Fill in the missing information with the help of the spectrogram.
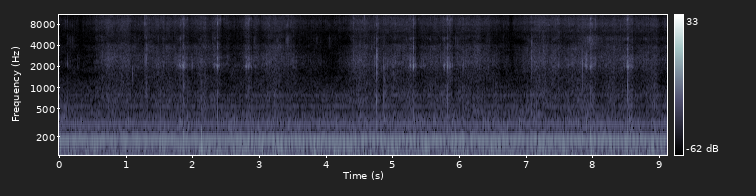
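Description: Faint, irregular small ticks and rustles of a crochet hook pulling yarn through while working double crochet stitches, over a steady low hum.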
